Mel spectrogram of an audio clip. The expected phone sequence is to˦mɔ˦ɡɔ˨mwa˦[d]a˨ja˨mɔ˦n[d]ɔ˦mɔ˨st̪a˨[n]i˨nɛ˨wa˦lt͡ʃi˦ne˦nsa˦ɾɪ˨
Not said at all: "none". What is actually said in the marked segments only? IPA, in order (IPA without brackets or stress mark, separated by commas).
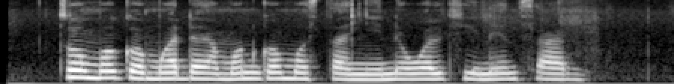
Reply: d, ɡ, ɲ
